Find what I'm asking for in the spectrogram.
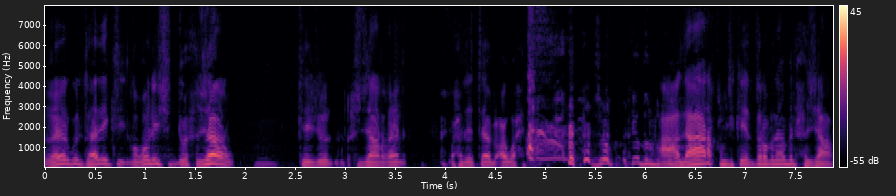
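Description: The voice moves at a moderate pace with ordinary pitch variation and long, frequent pauses, in a dry sound with no echo. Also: man, fairly high pitch for a man. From M'hamid, Zagora, Morocco. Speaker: desert nomad, former caravan traveller. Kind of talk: oral storytelling. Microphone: phone near.

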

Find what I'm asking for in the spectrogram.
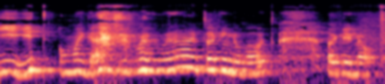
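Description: In a room with audible echo and light background noise, a woman talks at a moderate pace with ordinary pitch variation. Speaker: vlogger. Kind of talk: casual vlog chat. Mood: playful, laughing. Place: kitchen. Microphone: phone near.

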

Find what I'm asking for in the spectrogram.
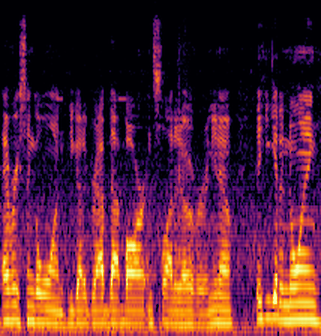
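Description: A somewhat breathy man talks at a very fast pace. The sound is dry with no echo, and there is light background noise. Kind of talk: casual tour commentary. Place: garden. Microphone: phone near.

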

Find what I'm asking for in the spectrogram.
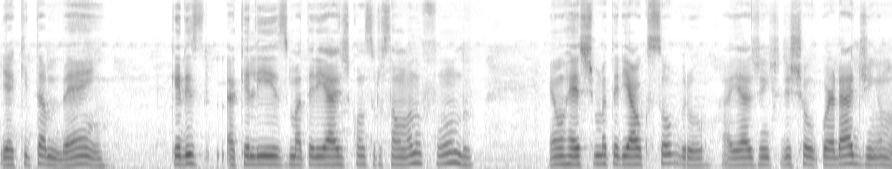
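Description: A woman talks at a moderate pace. Her pitch is fairly low and her intonation monotone and flat. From Brazil. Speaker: home video vlogger. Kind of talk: casual vlog tour. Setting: outdoors in backyard. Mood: warm, grateful. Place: garden. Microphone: phone near.

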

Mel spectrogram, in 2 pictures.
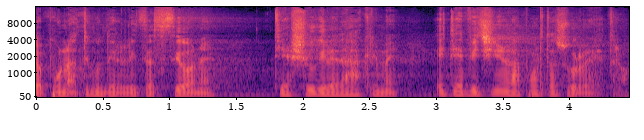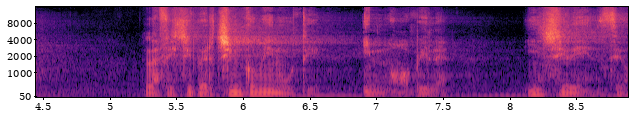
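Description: A man with a fairly low pitch and a somewhat breathy voice talks at a fairly quick pace. His intonation is fairly even, broken by long, frequent pauses. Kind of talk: scripted creepypasta narration in second person, told as a ghost story.

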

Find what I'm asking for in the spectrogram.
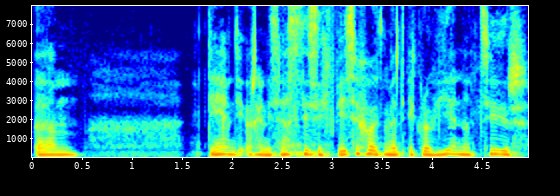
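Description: Against a quiet background, a woman talks at a moderate pace in a flat monotone, her tone dark and mellow and somewhat breathy. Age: 30s. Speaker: dancer and dance workshop teacher; dance workshop teacher. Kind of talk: casual chat. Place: studio. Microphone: studio mic.

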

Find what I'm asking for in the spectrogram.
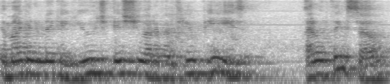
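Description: Soft-spoken and fairly quick, a man talks in a high pitch with fairly even intonation. Audible room echo and light background noise are present. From United States. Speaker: educator, author and men's issues speaker. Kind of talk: lecture to an audience. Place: hall. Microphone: podium.

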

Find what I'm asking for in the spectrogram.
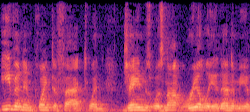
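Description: A man speaks at a moderate pace, his pitch varying in an ordinary way. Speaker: Bible teacher. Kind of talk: sermon. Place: home room. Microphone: webcam.

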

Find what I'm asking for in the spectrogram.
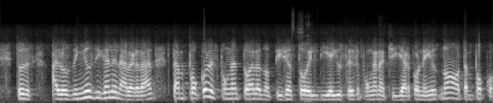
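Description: Very fast delivery with ordinary pitch variation. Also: woman. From Jerez, Zacatecas, Mexico. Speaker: psychologist. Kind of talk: interview advice.

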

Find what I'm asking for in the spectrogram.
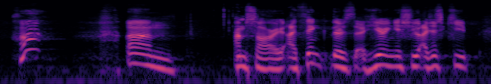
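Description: A man talks at a fairly quick pace with an American accent. His tone is animated. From California, Bakersfield; California. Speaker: pastor. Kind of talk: sermon. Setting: church with audience. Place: church. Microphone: headset.

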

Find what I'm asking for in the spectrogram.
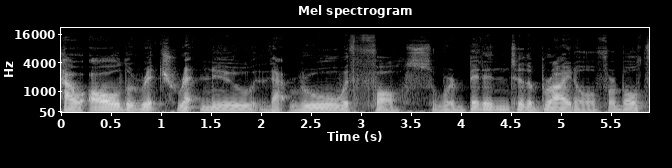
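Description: The background stays quiet. A man speaks very slowly. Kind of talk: audiobook reading of a medieval poem. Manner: formal, measured, steady narration; reads aloud in a storytelling cadence, with some archaic phrasing.

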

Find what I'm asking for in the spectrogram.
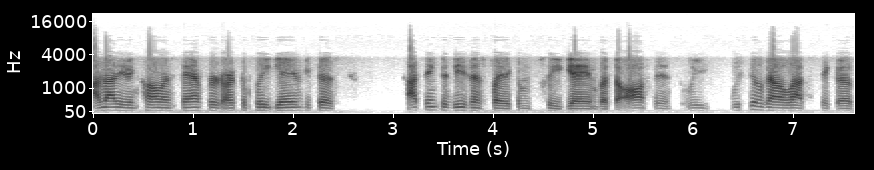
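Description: At a fairly quick pace, a man talks at medium pitch in a monotone, flat intonation. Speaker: college football player. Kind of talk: radio interview. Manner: halting.

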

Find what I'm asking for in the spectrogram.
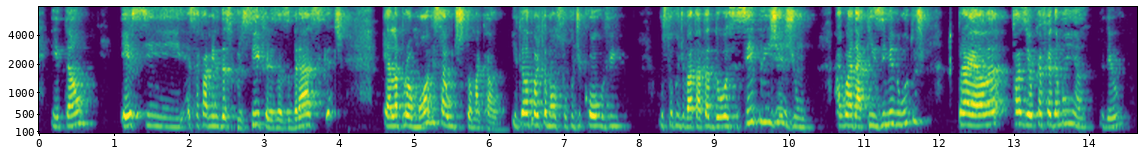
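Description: A woman speaks with a high pitch and ordinary pitch variation. There is audible echo from the room. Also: moderate pace. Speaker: guest. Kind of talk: interview answer. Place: home room.

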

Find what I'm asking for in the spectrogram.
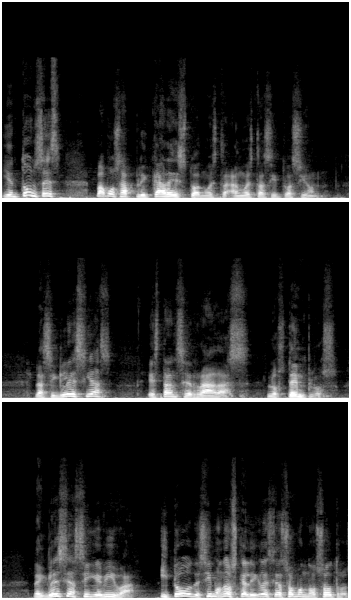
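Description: With a dark, mellow tone and a high pitch, a man speaks at a moderate pace over a quiet background, his pitch swinging very widely. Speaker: pastor. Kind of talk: sermon. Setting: live stream. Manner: informal. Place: home room.

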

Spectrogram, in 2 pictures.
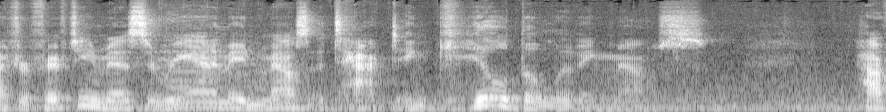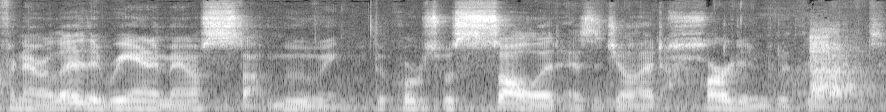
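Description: Very fast, lively speech from a man over noticeable background noise. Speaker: gaming video creator. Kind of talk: let's play commentary. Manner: animated. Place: home room.

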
